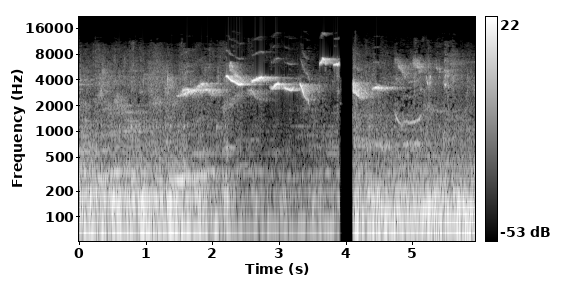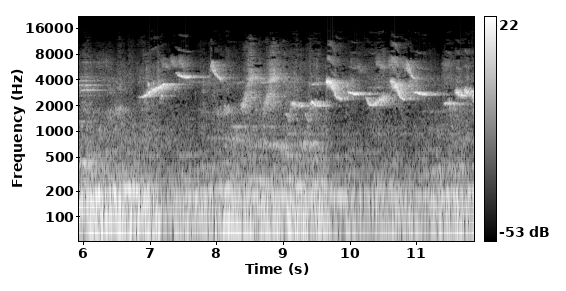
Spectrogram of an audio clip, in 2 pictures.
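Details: Female Oriental Magpie Robin singing to stir up males: varied clear whistled phrases, rising and falling slurs and short chirps, loud and fast, with a brief silent break near the middle over a steady low hum.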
